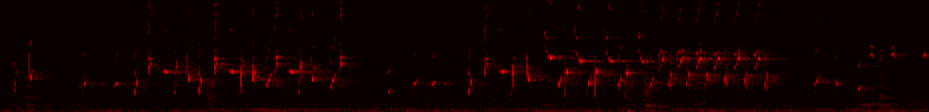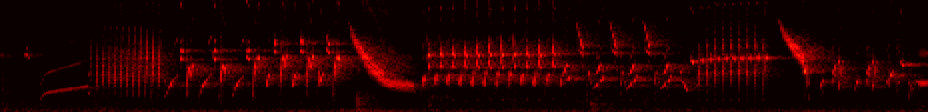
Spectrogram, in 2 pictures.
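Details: An Algerian European goldfinch sings a long phrase. Soft twittering notes build into loud buzzy rattles, fast tinkling trills and swooping whistles, growing denser and louder toward the end over a faint low hum.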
